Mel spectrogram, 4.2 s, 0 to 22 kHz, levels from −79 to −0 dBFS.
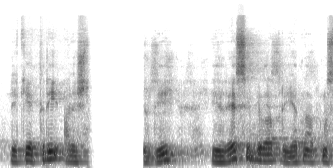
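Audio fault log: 0.98–4.17 s, feedback echo between two devices: A second device on the same call is playing this stream aloud, and its sound is being picked up by the nearby microphone and sent back. The local echo canceller only removes its own playback, so nothing suppresses this loop. The speech comes back roughly every 0.4 s as a thinner, ringing copy. The loudest repeat reaches about 19 dB below the speech.
1.09–1.81 s, long network dropout: The gap is likely a network dropout in which about 0.7 s of audio never reached the receiver. The receiver stretches the last sound into a short fading buzz, and then about 0.6 s of silence follows. When the sound returns at 1.81 s, it picks up further along. The missing stretch of roughly 0.7 s is not replayed, so that part of the speech is lost.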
